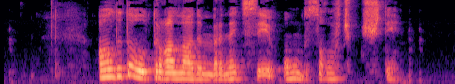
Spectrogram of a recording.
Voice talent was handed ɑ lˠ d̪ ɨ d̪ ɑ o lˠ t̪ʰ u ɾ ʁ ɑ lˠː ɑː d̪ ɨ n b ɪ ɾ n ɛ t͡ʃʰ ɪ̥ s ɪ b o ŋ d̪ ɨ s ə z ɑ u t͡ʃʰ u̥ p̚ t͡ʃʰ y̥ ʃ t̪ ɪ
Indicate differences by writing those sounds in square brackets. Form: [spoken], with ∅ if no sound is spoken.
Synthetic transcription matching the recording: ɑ lˠ d̪ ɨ d̪ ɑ o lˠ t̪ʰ u ɾ ʁ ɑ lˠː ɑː d̪ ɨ n b ɪ ɾ n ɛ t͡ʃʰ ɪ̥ s ɪ [∅] o ŋ d̪ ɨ s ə [ʁ] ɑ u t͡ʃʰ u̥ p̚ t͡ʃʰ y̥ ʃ t̪ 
